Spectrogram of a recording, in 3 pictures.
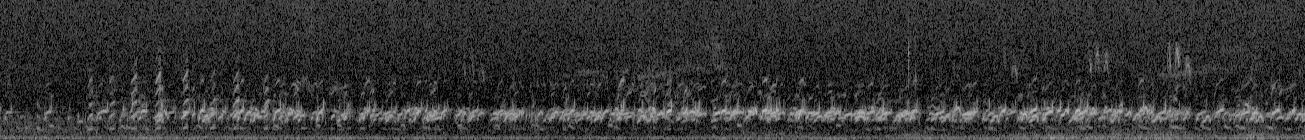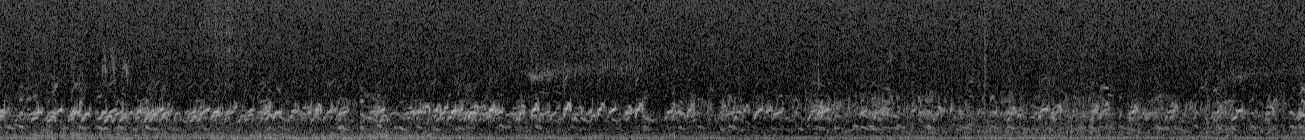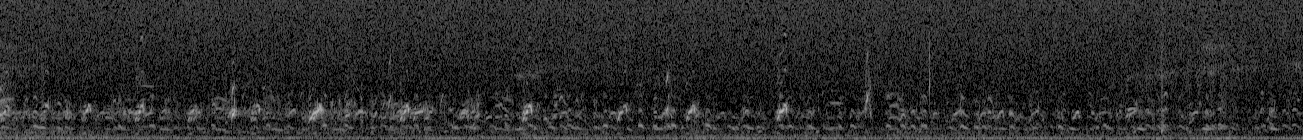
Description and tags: a large group of avocets sing as they fly over a marsh, some black-winged stilts in background. Recorded at Doñana, south Spain / un grupo de avocetas cantando con algunas cigüeñuelas el fondo
avocets, birds, field-recording, marshes, nature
